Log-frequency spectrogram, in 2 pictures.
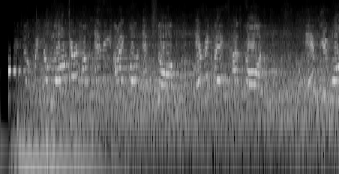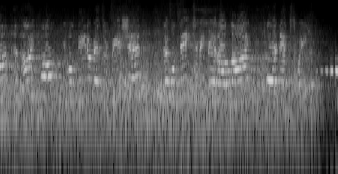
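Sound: crowd commotion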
